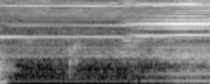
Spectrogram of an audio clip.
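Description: Small brushless (BLDC) model-airplane motor running on its repaired three-phase driver board: a steady low hum with thin high-pitched electronic whine, growing louder in the second half. It now runs steadily instead of stuttering.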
